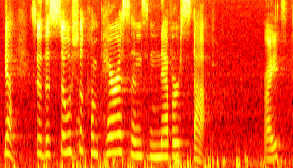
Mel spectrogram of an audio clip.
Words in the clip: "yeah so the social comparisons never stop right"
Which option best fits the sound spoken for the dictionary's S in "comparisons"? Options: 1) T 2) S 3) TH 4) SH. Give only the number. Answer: 2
